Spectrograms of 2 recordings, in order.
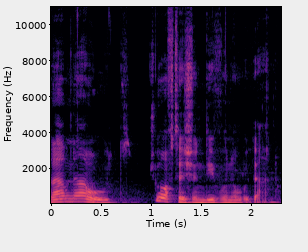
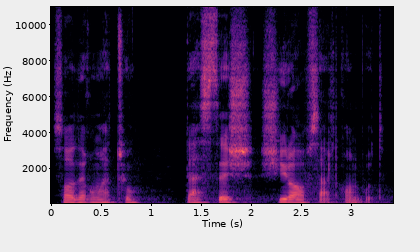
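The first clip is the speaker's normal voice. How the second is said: ordinary delivery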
